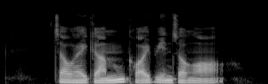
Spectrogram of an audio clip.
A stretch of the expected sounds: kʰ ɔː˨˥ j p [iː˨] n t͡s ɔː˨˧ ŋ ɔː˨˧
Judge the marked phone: correct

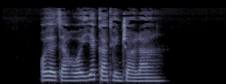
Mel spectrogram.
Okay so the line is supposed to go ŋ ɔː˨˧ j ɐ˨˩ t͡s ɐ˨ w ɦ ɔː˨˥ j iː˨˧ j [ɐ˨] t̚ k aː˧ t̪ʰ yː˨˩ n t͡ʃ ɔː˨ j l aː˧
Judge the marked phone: incorrect: ɐ˥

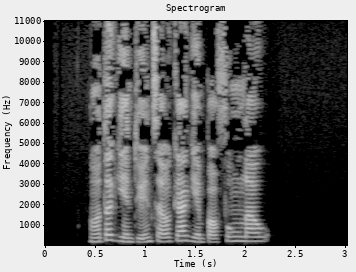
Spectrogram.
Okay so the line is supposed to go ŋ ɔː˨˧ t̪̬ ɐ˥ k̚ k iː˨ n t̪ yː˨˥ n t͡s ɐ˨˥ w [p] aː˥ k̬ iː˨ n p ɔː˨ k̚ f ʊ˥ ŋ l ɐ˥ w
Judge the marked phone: incorrect: k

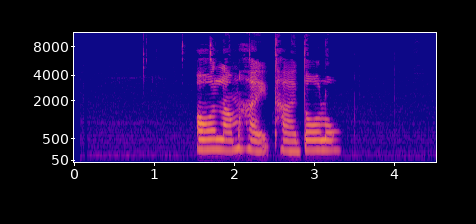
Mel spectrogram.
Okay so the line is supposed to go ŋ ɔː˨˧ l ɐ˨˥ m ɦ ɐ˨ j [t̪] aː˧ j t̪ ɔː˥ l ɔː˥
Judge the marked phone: incorrect: t̪ʰ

